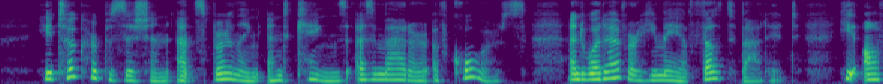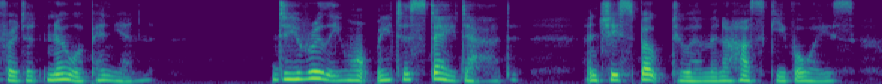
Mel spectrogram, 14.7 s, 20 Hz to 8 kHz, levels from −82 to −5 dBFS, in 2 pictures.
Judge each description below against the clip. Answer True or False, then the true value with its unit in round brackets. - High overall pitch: False (175 Hz)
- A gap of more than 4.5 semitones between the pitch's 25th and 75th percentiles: True (5.1 semitones)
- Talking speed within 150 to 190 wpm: True (185 wpm)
